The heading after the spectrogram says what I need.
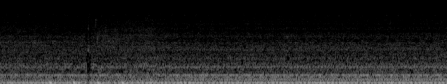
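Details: Infiniti QX56 V8 idling with a deep uneven rumble and periodic stumbles; check engine light, shakes on acceleration, codes P0300 and P0308 cylinder 8 misfire; spark plugs replaced.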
